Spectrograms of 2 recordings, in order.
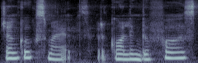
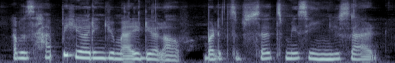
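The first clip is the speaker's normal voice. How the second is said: usual speaking voice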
